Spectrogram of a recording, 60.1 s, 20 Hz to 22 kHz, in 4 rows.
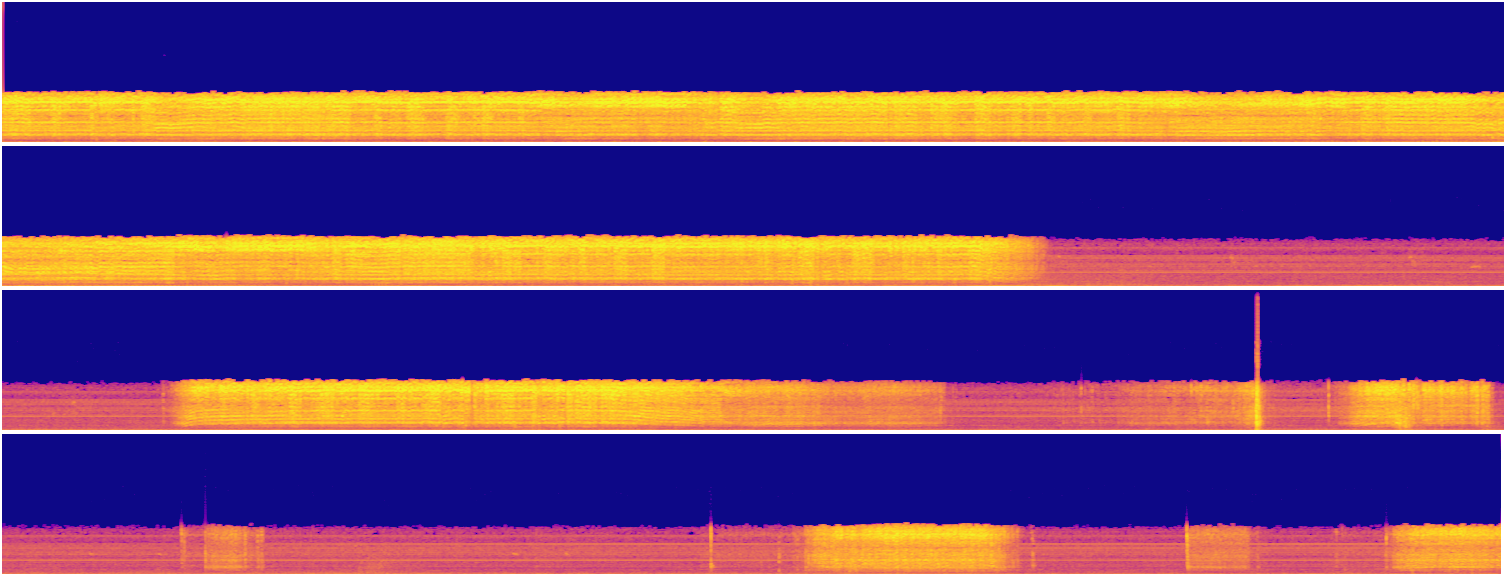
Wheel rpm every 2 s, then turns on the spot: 160, 170, 160, 160, 170, 170, 170, 160, 170, 170, 170, 170, 70, 0, 0, 10, 150, 160, 110, 40, 10, 40, 50, 10, 0, 0, 50, 80, 10, 50.
none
